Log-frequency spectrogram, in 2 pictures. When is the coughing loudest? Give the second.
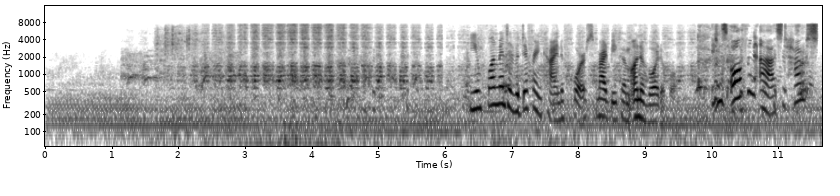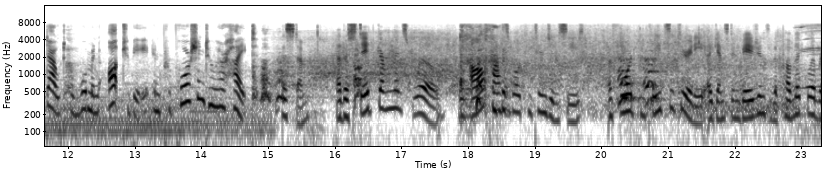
18 s.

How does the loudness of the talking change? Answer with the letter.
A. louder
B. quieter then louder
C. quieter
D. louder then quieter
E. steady
E.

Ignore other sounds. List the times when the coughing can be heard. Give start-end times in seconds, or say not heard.
4.2-5.7, 9.8-11.2, 17.9-18.8.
